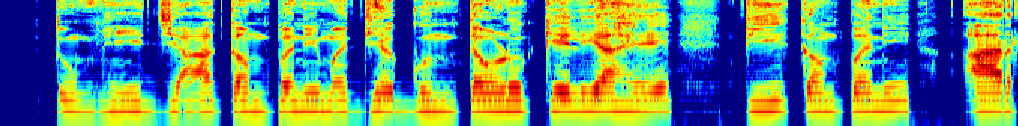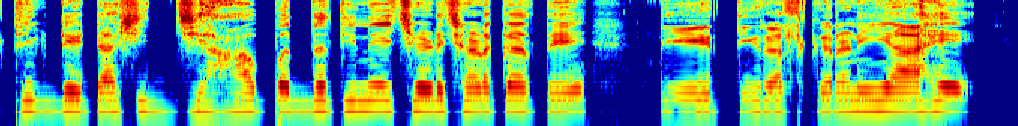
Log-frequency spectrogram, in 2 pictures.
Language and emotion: Marathi, disgusted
